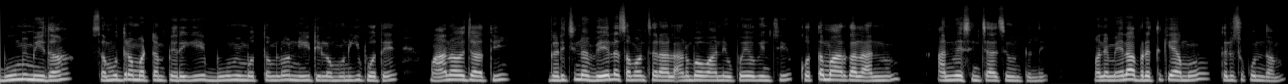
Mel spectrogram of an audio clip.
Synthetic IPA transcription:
bʱuːmimiːd̪ɐ | sɐmud̪ɾɐmɐʈːɐmpe̞ɾiɡibʱuːmimɔt̪ːɐmlo̞ːniːʈilo̞ːmuniɡipo̞ːt̪e̞ː | maːnɐʋɐd͡ʒaːt̪i | ɡɐɽit͡ʃinɐʋɛːlɐsɐmʋɐt̪sɐɾaːlɐːnubʱɐʋaːnːiupɐjoːɡiɲt͡ʃikɔt̪ːɐmaːɾɡaːl | ɐnʋeːsiɲt͡ʃaːlsiuɳʈund̪i | mɐnɐmɛlaːbɾɐt̪ikijaːmoːt̪e̞lusukund̪aːm

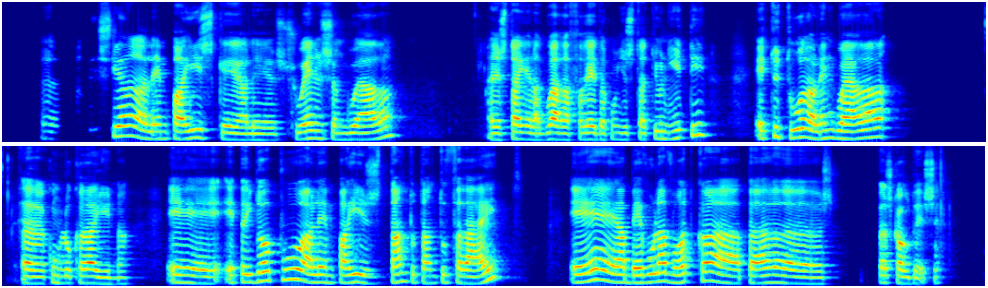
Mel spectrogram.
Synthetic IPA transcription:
aɾisjaalɛmpaiskealesuɛnsəŋɡwaɾa | aest̪ajelaɡwɛɾafɾed̪akunʎest̪at̪iunit̪i | et̪yt̪uɾaleŋɡwaɾa | kuŋlukɾaina | eḛpɛjd̪ɔpualɛmpaist̪ant̪ut̪ant̪ufɾajt̪̚ | eabɛvulavɔt̪kapɛɾ | pəɾskawd̪ɛ̰se

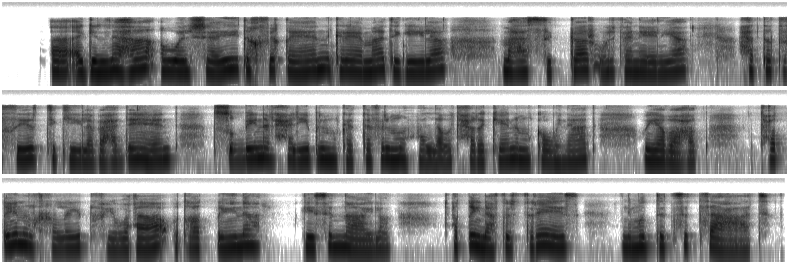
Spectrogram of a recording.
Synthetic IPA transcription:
ʔʔa̰ɡalːaɦaʔawːalʃiːt̪axfiqeːnkɾaːmat̪ɪɡiːlamaʕasːʊkːɑɾˤwɪlfaneːlja | ħat̪ːat̪ɨsˤiːɾt̪ɪɡiːlabaʕd̪eːnt̪sˤɑbːiːnɪlħaliːbɪlmʊkaθːafalmʊħalːa̰wɪt̪ħɑrˤːɪkeːnɪlmʊkawːɪnaːt̪wɪjːabɑʕðˤ | t̪ħʊt̪ˤːiːnalxɑliːt̪ˤfiwaʕaːʔwɪt̪ɣɑt̪ˤːiːna | kiːsɪnːaːjlo | t̪ħʊt̪ˤːiːnafilfɾeːz | lɪmʊd̪ːasɪt̪ːsaːʕaːt̪

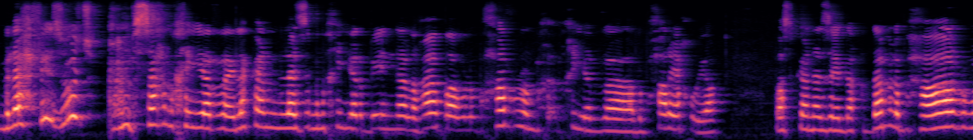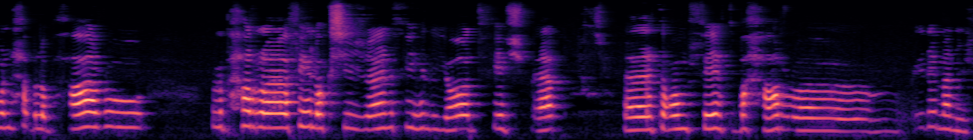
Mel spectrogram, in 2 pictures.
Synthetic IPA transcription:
mnæħfizuʒbəsˤːɑħnxajːəɾəlːækænlæzəmnxəjːəɾbinəlɣɑd̪ˤɑwəlbħɑɾˤnxajːəɾlbħɑɾˤjæxwjæ | b̥ɑskænæzæjd̪æqɑd̪ːæməlbħɑɾˤwənħəbːəlbħɑɾˤw | lbħɑɾˤfihlʔʊksiʒænfihljod̪fihʃbæl | t̪ʕʊmfiht̪bɑħːɑɾˤ | ʔəlæmænif

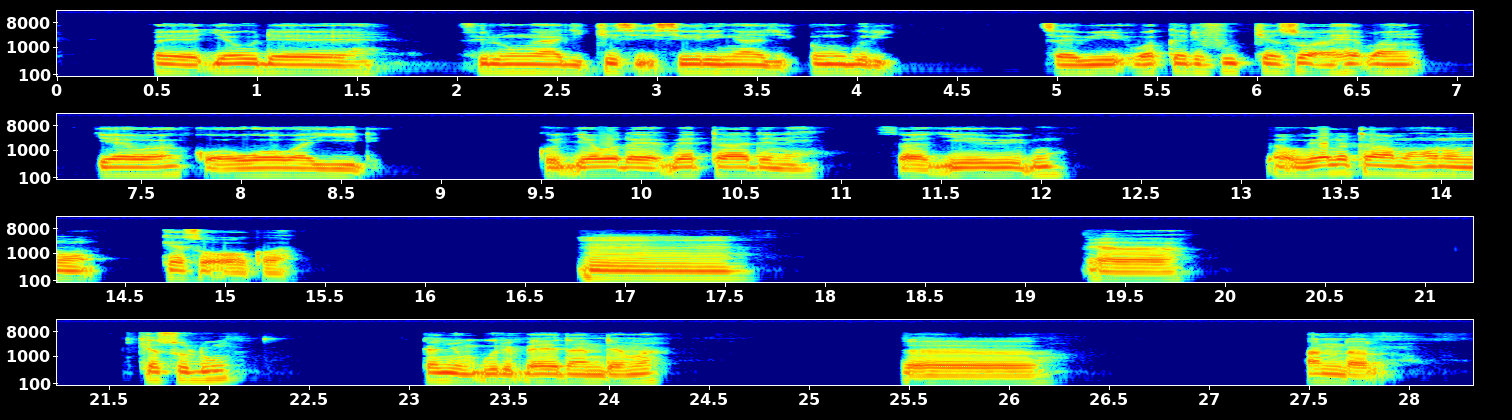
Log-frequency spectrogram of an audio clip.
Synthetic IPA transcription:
ʔɔjɛʔɛwdɛ | filmuŋad͡ʒikesḭseɾiŋaːd͡ʒiɗumbuɾi | sabiwakːatifukɛsɔaɦɛɓan | d͡ʒɛwakɔːwɔwajiːdɛ | kɔʔɛwɗaɛɓɛtːadɛnɛ | saʔeːwiɗum | ɓɛ̰walatamahɔnɔnɔ | kɛsɔ̰ʔɔka | a | kɛsɔdu | kaɲumɓuɾiɓɛdandɛma | ʔanːdal

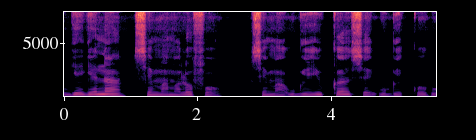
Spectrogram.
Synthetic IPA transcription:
uɡeɡenasemamalofo | semauɡejukaseuɡekoɦu

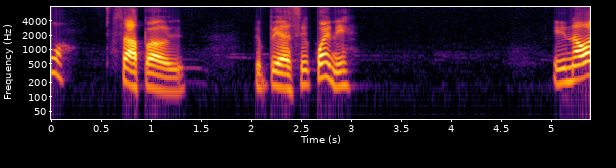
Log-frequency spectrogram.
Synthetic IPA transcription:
o | sapa | ɾipeasikʷanĩ | inãwa

